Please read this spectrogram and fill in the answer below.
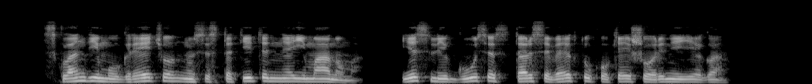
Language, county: Lithuanian, Marijampolė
